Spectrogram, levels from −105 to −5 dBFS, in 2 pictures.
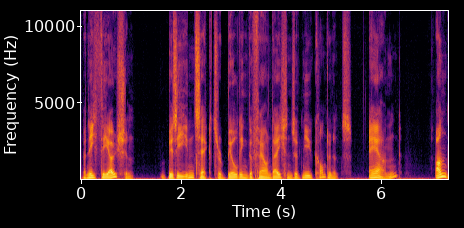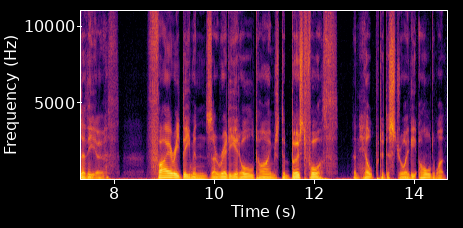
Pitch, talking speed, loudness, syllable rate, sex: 100 Hz, 135 wpm, -20 LUFS, 4.1 syllables/s, male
